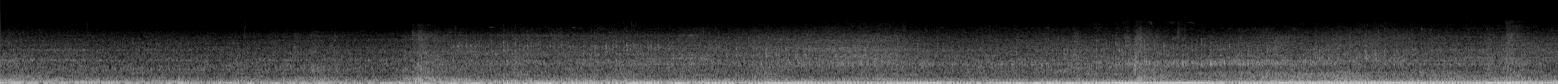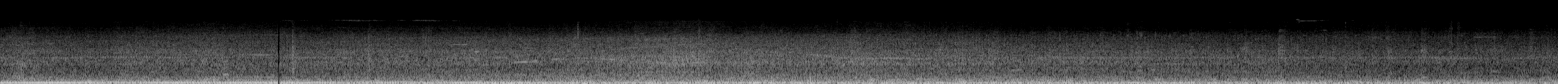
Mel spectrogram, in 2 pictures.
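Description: Street traffic: a low engine rumble from passing vehicles swells over several seconds in the middle and then eases off, with a steady hum of traffic underneath.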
